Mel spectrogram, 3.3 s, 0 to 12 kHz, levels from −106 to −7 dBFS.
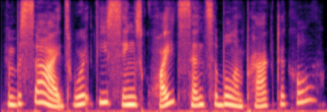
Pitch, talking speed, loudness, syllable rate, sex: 250 Hz, 165 wpm, -17 LUFS, 5.9 syllables/s, female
